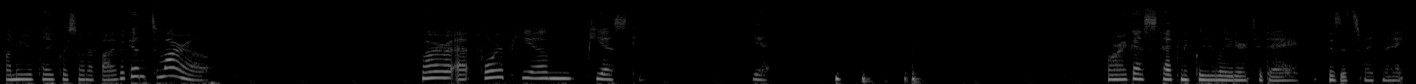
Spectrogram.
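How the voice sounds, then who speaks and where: A woman streamer reading a visual novel aloud in a soft, relaxed ASMR style, sometimes slipping into a whisper, with casual chat. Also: on the high side, measured pace, long pauses, no room sound. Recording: music playing behind the voice. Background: music.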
